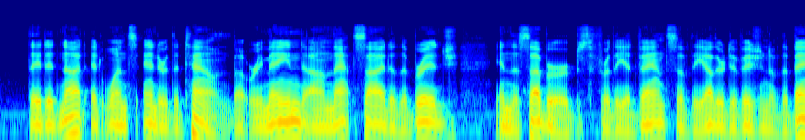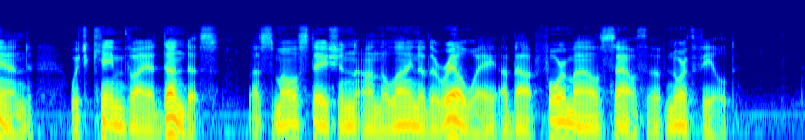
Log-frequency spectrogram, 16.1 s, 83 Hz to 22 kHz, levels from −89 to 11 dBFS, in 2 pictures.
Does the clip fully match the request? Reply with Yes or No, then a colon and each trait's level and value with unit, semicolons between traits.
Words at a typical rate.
Yes: average, 180 wpm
